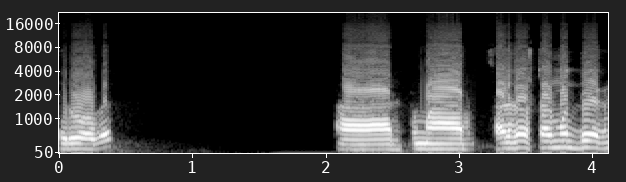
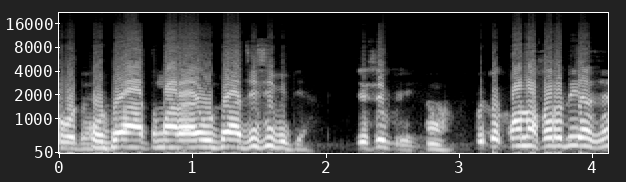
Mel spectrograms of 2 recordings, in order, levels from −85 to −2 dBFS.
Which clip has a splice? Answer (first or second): first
